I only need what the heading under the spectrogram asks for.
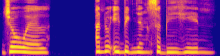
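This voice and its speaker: A woman's voice: fairly high pitch, little pitch movement, measured pace, dark tone, dry recording, clean studio sound, pitched above the performer's own voice, lightly acted. A woman voicing a betrayed wife in an audio drama, pleading and wounded with a trembling manner. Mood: shaken.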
